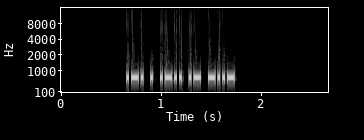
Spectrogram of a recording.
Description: Morse code, heard as a keyed tone, about 46 wpm, 700 Hz. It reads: RELAX
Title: Five Letter Words - 50wpm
